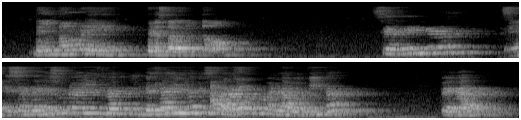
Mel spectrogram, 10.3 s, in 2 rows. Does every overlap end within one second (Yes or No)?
Yes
